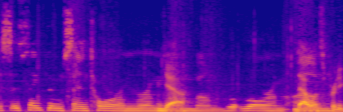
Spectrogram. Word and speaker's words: Sanctum Sanctorum: That's probably and, Sanctum Sword. Yes. Oh my god, I butchered that. Sanctum Sword. So the Sanctum Sanctorum.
